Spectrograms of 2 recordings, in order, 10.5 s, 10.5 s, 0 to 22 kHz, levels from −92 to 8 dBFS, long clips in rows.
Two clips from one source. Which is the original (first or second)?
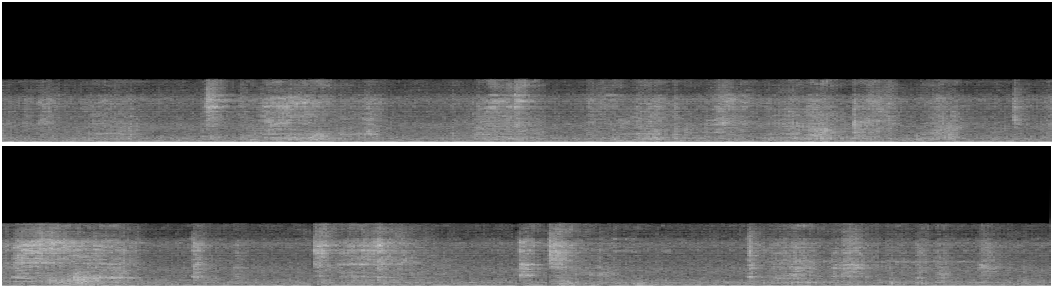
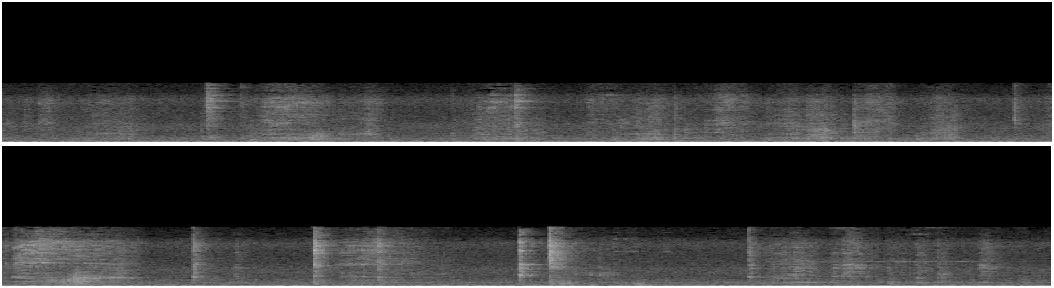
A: second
